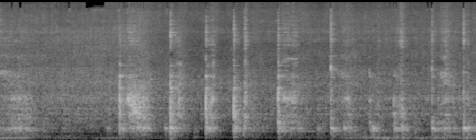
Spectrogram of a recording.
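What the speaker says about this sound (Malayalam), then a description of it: "നല്ലപോലെ ഇളക്കി കൊടുക്കുക." Chicken roast is stirred in a hot pan, its soft sizzle broken by a rhythmic series of loud spatula scrapes and knocks, close by and with no talking.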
